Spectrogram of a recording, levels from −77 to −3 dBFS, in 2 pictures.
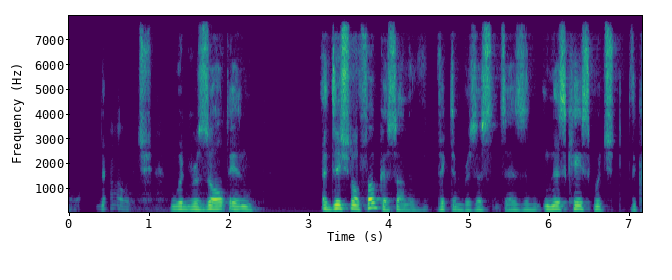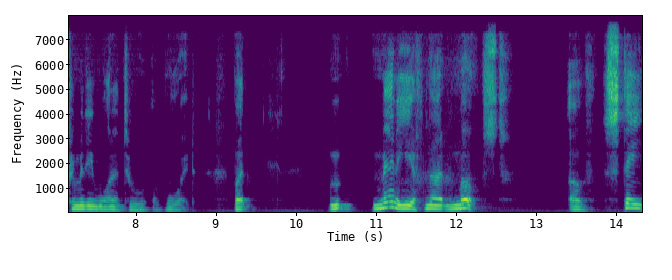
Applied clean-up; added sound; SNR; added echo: neural mask model DeepFilterNet 3.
